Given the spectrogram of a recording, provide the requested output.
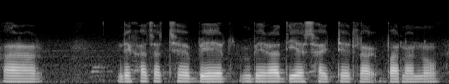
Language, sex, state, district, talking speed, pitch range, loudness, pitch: Bengali, male, Tripura, Unakoti, 120 wpm, 130-140 Hz, -18 LUFS, 135 Hz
